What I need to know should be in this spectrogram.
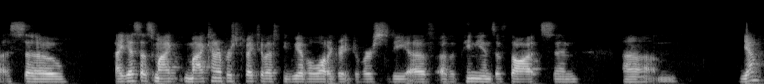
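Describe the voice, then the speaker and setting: This is a man with a plain, everyday voice, pitched at a medium level. His intonation is fairly even and his pace fairly quick. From US South, Georgia. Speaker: graduate student. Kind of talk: casual chat.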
